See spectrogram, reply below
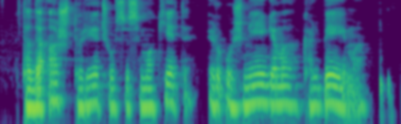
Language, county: Lithuanian, Kaunas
